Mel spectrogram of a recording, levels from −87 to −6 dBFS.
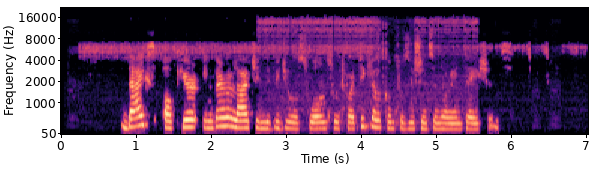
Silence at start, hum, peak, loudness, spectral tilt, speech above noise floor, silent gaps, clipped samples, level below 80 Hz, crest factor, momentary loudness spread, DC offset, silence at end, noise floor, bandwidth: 0.2 s; none; 0 dBFS; -19 LUFS; -3.5 dB/octave; 24 dB; none; under 0.1%; -62 dBFS; 18 dB; 20 LU; under 0.1%; 0.1 s; -42 dBFS; 16.5 kHz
